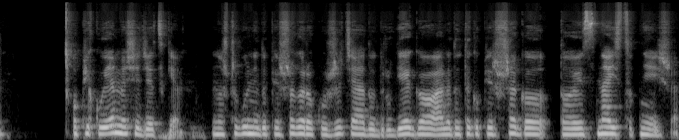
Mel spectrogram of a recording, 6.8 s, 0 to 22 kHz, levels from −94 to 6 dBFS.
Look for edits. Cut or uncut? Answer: uncut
